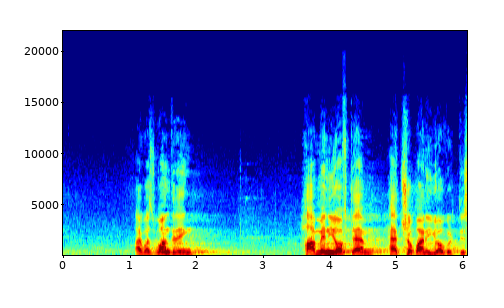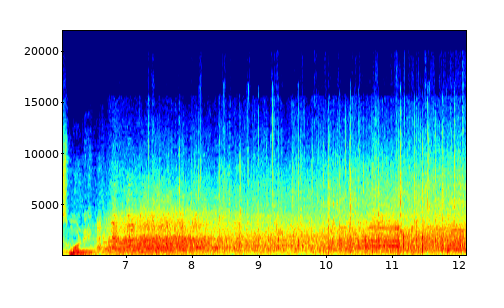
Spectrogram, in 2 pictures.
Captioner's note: laughter and applause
